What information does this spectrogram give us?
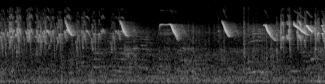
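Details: Canary at a fogueo song-training session in Pelaya, Cesar, giving sharp high descending chirps spaced irregularly over a faint background of other birds' twittering.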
